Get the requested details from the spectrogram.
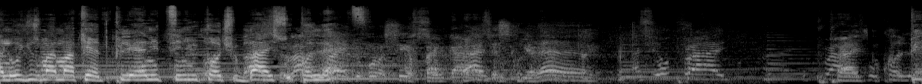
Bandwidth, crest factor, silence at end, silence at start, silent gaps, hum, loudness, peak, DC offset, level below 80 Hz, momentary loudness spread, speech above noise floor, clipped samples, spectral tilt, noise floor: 16.5 kHz; 18 dB; 0 s; 0 s; none; none; -23 LUFS; -6 dBFS; under 0.1%; -64 dBFS; 19 LU; 24 dB; under 0.1%; -4.5 dB/octave; -47 dBFS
